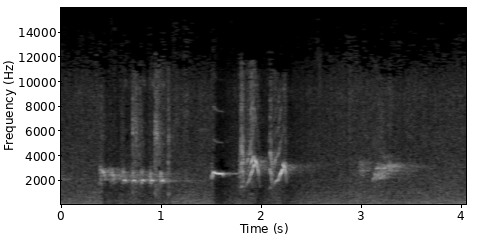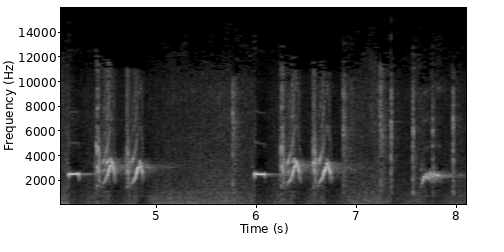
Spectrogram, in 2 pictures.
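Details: White-rumped shama singing and dancing: a short phrase of pure whistled notes followed by sharp rising slurred whistles, repeated three times at roughly two-second intervals, with a steady low hum beneath.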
